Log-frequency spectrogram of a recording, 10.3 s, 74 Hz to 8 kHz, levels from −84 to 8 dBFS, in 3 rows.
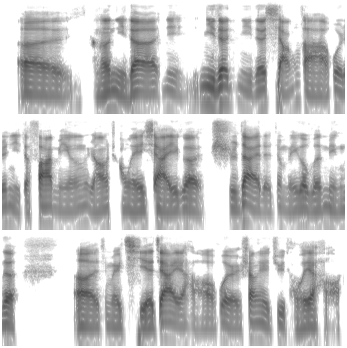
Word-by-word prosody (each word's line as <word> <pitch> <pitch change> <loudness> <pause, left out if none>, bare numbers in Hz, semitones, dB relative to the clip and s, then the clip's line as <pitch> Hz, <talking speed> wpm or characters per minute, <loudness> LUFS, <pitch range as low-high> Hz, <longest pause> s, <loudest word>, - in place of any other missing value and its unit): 呃， 85 -2 +1 0.3
可 - - -8
能 90 +3 +3
你 90 -4 -2
的 95 +2 +5
你 95 -5 -9 0.2
你 120 -3 0
的 120 +1 +6
你 100 -4 -10
的 100 +3 +2
想 - - -1
法 - - -1
或 - - -5
者 100 - -4
你 95 -4 -8
的 - - -6
发 100 - +3
明， 90 +2 -8
然 85 0 -3
后 90 - -3
成 90 - -11
为 85 +1 -1
下 85 - +4
一 85 - 0
个 90 0 0
时 95 - -3
代 90 - +5
的 85 - -9
这 100 - -13
么 85 -2 -11
一 - - -6
个 95 0 0
闻 90 +1 -5
名 90 -3 -9
的， 95 - +2 0.5
呃， 85 -1 +3
什 90 - -16
么 85 -1 -3
企 85 - +2
业 85 0 +4
家 105 0 +6
也 90 - +1
好 80 -3 -6
或 - - -1
者 80 - -3
商 100 +4 0
业 90 -3 -3
巨 - - -7
头 - - -7
也 - - +5
好。 - - -9
90 Hz, 295 characters per minute, -26 LUFS, 85-95 Hz, 0.5 s, 的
